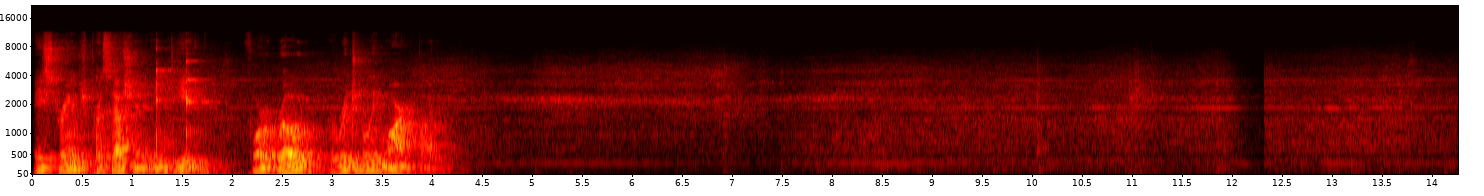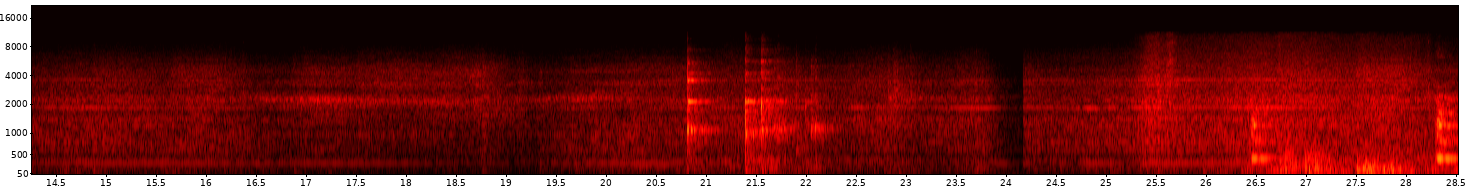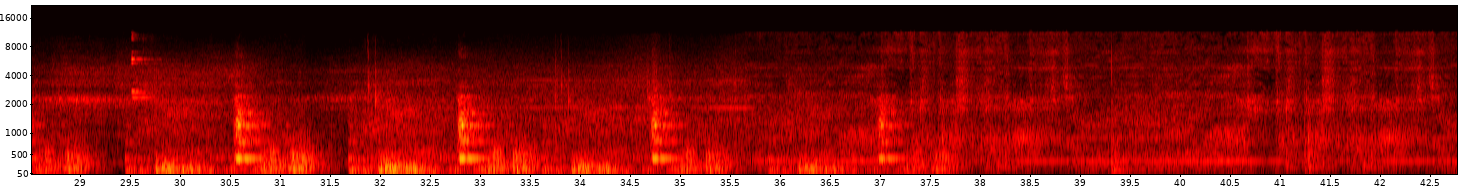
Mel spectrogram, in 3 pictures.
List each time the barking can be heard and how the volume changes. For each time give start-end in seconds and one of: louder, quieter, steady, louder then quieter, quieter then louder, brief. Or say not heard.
26.4-38.0 louder then quieter.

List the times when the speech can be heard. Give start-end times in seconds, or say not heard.
0.0-4.1.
